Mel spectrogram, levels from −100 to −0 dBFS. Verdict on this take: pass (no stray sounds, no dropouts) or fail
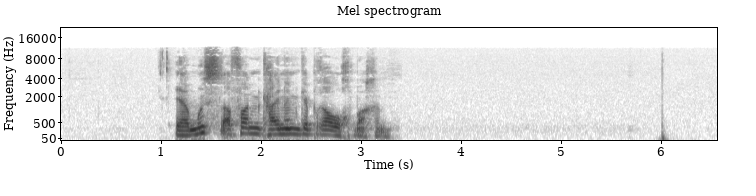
pass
